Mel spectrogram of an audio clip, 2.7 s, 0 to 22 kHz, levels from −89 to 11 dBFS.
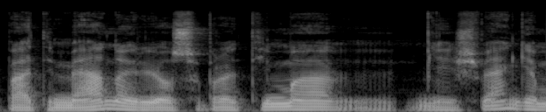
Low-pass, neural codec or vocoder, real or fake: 14.4 kHz; none; real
